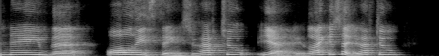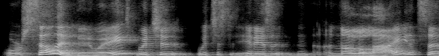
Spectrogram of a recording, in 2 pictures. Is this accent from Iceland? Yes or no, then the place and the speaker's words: yes; Iceland; English is a second language; I come from Iceland with the hard R's. So please forgive me if I pronounce English with the hard R's.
